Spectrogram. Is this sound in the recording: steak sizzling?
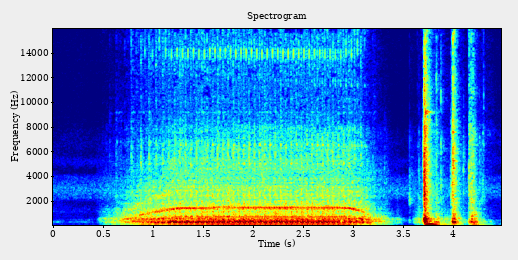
no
